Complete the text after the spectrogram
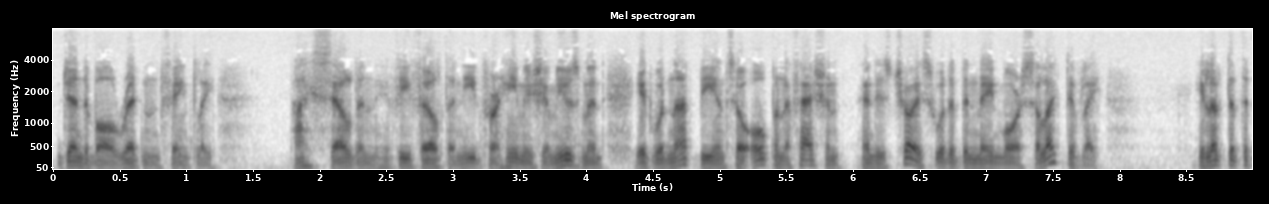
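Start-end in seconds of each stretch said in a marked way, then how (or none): none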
